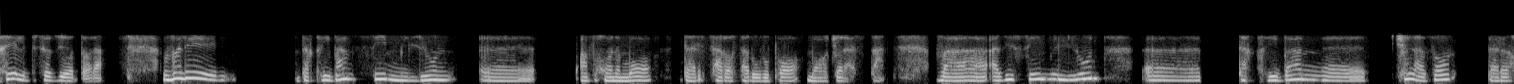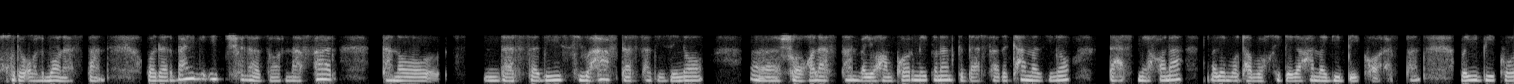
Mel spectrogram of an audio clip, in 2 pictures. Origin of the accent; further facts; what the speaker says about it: Kabul, Afghanistan; now in Frankfurt, Germany; من سال 2020 که فرداش 2021 بود کابل ترک کردم و اون روز که سال نو تغییر میخورد من از ترکیه آمدم به فرانکفورت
